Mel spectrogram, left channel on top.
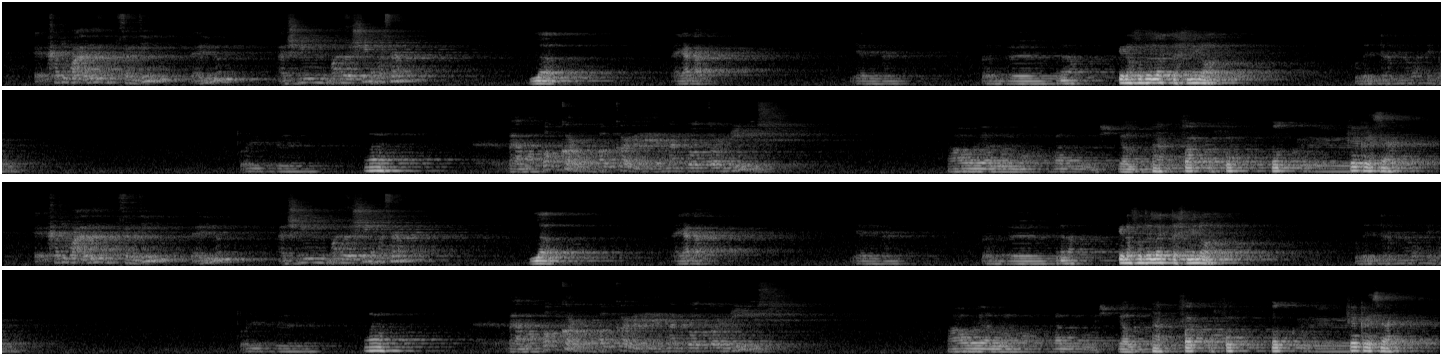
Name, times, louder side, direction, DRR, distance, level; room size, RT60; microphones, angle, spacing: voice 1, 0.3-2.3 2.8-4.1 6.7-7.1 8.5-9.0 9.8-10.5 13.5-14.6 16.8-17.5 19.1-22.2 27.3-27.9, equal, 10° left, -5 dB, 1.9 m, -37 dB
voice 2, 11.2-12.2 18.0-18.3 23.8-26.7 27.1-27.2 27.8-28.3, right 1 dB, 25° right, -2 dB, 0.8 m, -25 dB
19.0 x 10.5 x 2.9 m, 2.2 s
head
